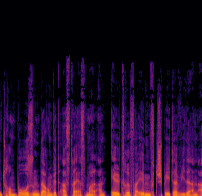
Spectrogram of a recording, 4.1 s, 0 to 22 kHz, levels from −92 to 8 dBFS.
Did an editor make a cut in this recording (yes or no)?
no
